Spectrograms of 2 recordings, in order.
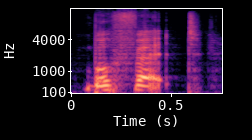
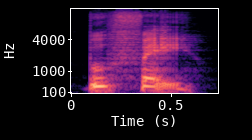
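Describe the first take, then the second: First: The second syllable sounds like 'fet'. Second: The second syllable sounds like 'fair'. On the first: The speaker calls it wrong. "that is not buffet" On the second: The speaker calls it right. "it is buffet"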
